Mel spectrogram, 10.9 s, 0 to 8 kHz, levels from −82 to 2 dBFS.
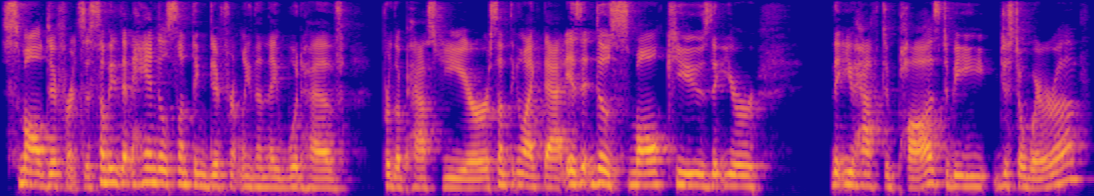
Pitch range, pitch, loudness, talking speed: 150-190 Hz, 170 Hz, -16 LUFS, 195 wpm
